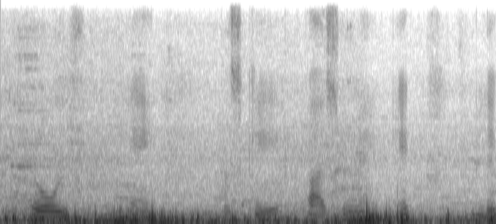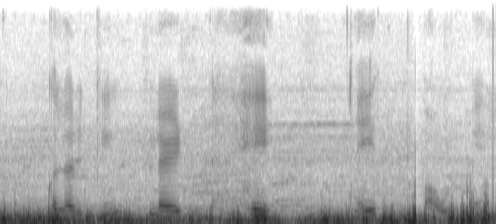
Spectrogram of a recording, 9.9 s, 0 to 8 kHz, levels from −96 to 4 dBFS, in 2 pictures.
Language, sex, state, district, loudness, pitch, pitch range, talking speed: Hindi, female, Madhya Pradesh, Dhar, -21 LUFS, 130 Hz, 125-140 Hz, 80 wpm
